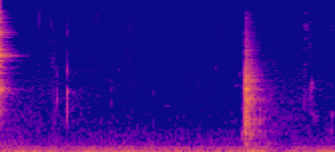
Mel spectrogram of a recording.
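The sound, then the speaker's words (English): A single bright clink of shot glasses knocking together in a toast, short and ringing, over a quiet background hum with no one speaking. “cheers. May your lap times be forever short.”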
